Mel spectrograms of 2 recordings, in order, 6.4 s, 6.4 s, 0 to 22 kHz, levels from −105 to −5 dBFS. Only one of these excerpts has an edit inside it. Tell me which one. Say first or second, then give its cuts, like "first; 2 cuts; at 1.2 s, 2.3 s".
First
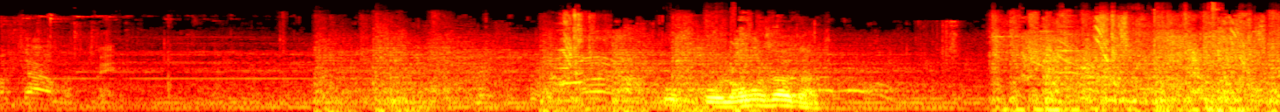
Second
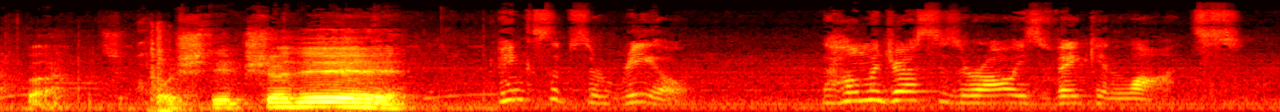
second; 1 cut; at 2.5 s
